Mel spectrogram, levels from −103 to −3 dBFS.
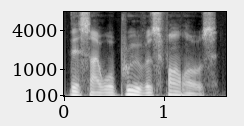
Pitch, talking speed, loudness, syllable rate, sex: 110 Hz, 220 wpm, -17 LUFS, 5.6 syllables/s, male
